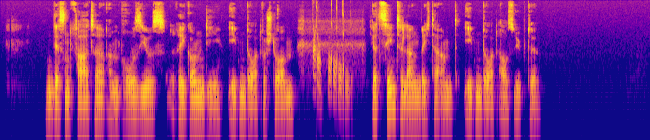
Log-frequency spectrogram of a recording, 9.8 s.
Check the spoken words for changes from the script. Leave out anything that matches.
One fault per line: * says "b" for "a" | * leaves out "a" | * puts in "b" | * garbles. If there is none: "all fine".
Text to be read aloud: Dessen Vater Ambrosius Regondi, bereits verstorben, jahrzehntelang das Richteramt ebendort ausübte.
* says "ebendort" for "bereits"
* leaves out "das"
